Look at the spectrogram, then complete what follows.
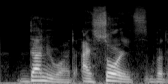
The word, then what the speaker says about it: Dhanyawad: I was struggling to find, the Indian word for thank you, but Dhanyawad. Dhanyawad. I saw it, but how to pronounce it in Indian was becoming a bit of a challenge for me.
